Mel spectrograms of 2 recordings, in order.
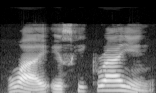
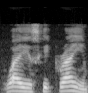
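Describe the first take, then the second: First: Slow, drawn-out example question; slow model reading. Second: Said in the usual way. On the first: Shown as a demonstration. Teacher reads the next example to students, slowly and deliberately. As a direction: stretch each word out for learners.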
